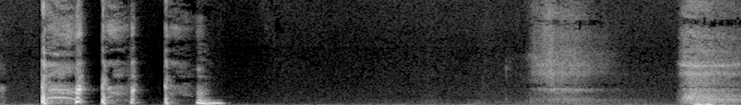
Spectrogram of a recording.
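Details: A burst of five quick coughs, then quiet breaths in, from a girl coughing.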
